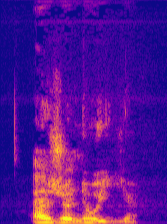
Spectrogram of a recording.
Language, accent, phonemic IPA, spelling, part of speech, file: French, Canada, /aʒ.nuj/, agenouillent, verb, LL-Q150 (fra)-agenouillent.wav
- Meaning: third-person plural present indicative/subjunctive of agenouiller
